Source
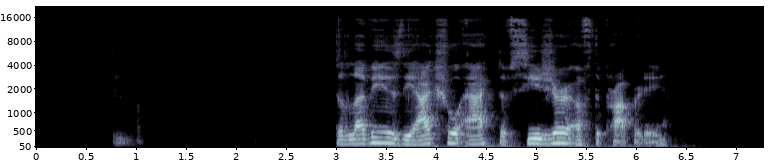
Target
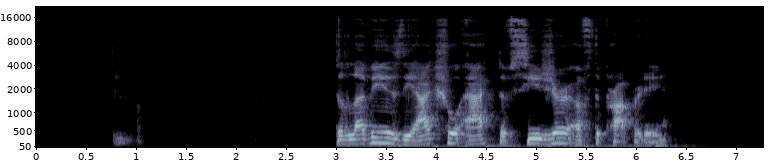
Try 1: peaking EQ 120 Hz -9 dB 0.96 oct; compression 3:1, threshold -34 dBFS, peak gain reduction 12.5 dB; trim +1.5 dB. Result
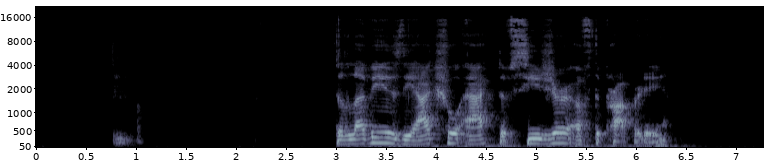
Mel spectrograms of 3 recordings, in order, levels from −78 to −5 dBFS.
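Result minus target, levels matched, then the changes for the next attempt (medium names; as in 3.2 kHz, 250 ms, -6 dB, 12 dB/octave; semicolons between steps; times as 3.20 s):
compression: peak gain reduction +4.5 dB
change: compression 3:1, threshold -27.5 dBFS, peak gain reduction 8.5 dB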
